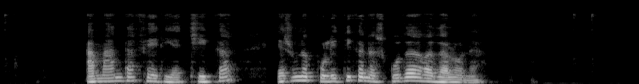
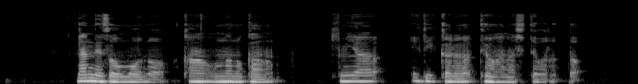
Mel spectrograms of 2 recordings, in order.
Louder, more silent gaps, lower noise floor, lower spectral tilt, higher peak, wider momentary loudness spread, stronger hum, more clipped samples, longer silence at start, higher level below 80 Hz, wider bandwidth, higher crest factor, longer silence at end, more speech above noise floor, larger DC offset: about the same, -23 LUFS vs -24 LUFS; neither; about the same, -71 dBFS vs -71 dBFS; first, -8 dB/octave vs -6.5 dB/octave; first, -6 dBFS vs -10 dBFS; second, 9 LU vs 16 LU; neither; neither; about the same, 0.85 s vs 0.75 s; about the same, -56 dBFS vs -60 dBFS; about the same, 11.5 kHz vs 11.5 kHz; about the same, 18 dB vs 14 dB; first, 1.55 s vs 0.6 s; about the same, 49 dB vs 49 dB; neither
